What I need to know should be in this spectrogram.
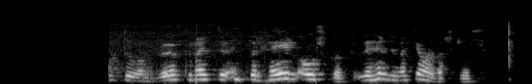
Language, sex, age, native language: Icelandic, female, 70-79, Icelandic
